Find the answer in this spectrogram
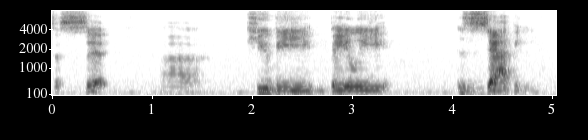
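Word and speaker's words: Zappe: Sit uh QB Bailey zappy that I say it right is that good for you yes you did you did I want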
